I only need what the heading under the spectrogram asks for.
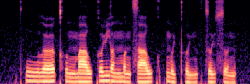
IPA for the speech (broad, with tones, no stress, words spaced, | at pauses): pʰuː˨lœː˨˥kʰʊ˨ŋ maː˨˩wkɵ˥ɥjɐ˨˧nmɐ˨˩ŋ saː˨˥wkʊ˥k̚mɵ˨˩ɥ pʰɵ˨˩ɥmɪ˧k̚t͡sɵ˨˧ɥ sɵ˨˩n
